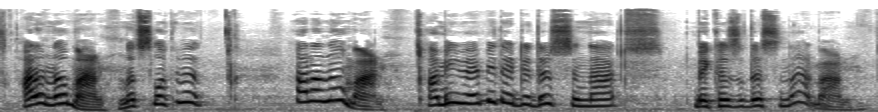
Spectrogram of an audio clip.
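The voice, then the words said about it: Imitates another person's voice. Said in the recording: “It's a terrible impression. I'm doing an impression of the Tim Dillon one”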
